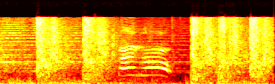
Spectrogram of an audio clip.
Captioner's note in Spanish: Disparos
